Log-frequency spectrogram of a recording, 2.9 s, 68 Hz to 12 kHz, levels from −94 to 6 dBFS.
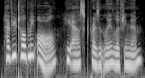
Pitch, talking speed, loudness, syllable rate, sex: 205 Hz, 205 wpm, -17 LUFS, 5.4 syllables/s, female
